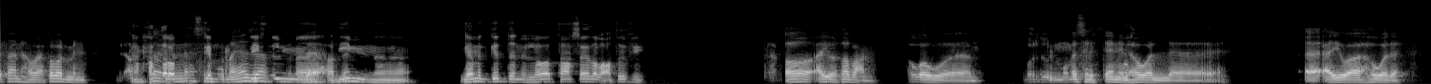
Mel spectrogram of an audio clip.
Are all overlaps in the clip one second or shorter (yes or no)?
no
